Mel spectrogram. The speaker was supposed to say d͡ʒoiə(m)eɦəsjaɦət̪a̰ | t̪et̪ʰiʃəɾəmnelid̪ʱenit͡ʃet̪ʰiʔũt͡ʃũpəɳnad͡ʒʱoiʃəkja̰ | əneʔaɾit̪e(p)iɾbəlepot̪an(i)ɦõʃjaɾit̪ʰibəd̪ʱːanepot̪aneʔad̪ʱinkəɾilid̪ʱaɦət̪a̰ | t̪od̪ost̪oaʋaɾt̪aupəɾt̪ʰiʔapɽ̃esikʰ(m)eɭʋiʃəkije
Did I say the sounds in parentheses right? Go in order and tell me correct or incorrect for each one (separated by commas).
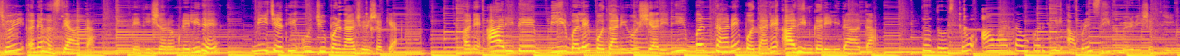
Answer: incorrect, incorrect, correct, correct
